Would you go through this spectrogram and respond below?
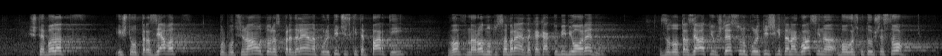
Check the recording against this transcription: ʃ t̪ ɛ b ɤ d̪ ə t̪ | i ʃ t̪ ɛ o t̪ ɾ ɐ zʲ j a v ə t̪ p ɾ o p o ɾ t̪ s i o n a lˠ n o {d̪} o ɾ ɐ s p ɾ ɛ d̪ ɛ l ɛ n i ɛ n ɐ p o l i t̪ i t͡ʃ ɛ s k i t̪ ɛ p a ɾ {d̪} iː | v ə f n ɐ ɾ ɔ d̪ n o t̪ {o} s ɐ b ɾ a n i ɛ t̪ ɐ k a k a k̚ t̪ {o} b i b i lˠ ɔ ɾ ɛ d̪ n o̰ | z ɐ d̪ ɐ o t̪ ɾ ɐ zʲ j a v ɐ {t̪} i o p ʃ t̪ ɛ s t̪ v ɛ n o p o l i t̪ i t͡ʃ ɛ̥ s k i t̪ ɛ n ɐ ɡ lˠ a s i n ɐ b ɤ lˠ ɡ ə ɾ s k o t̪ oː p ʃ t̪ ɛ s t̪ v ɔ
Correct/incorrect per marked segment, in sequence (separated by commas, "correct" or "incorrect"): incorrect, incorrect, correct, correct, correct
